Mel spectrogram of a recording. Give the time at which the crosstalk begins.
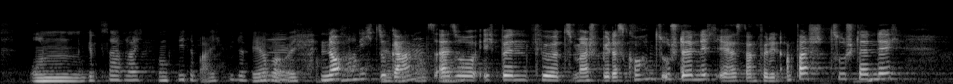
2.6 s

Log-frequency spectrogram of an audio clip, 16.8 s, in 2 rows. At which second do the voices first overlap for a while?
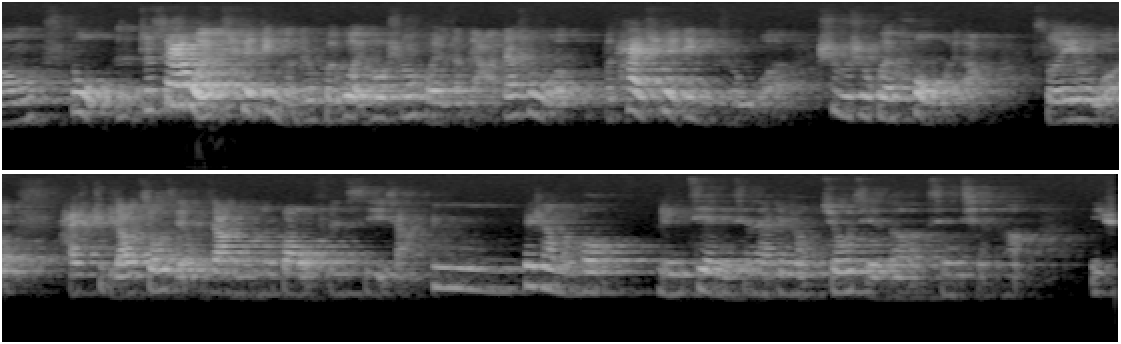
none

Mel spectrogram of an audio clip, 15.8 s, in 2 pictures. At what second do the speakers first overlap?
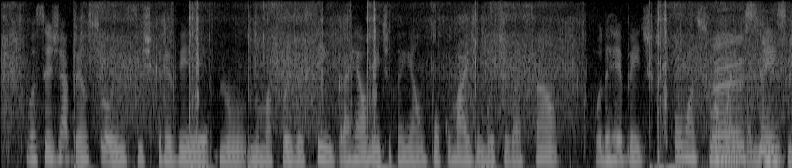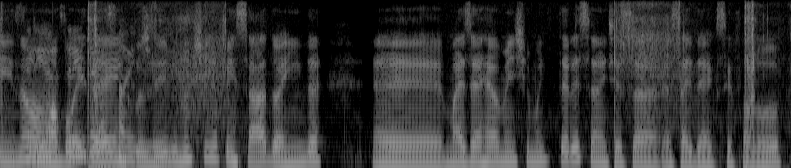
7.1 s

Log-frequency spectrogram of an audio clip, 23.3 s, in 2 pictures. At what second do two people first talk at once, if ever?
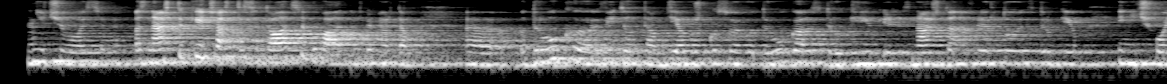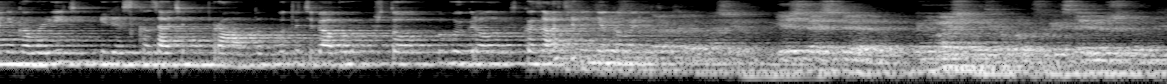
16.9 s

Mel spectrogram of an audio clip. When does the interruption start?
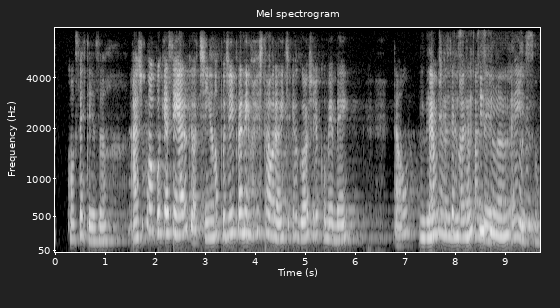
7.5 s

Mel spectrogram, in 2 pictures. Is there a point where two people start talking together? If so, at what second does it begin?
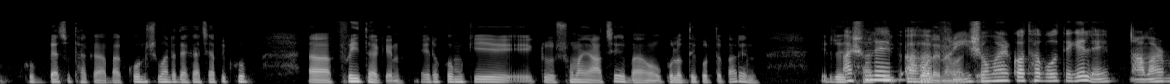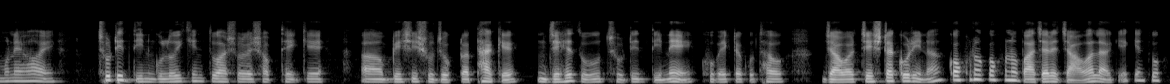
8.5 s

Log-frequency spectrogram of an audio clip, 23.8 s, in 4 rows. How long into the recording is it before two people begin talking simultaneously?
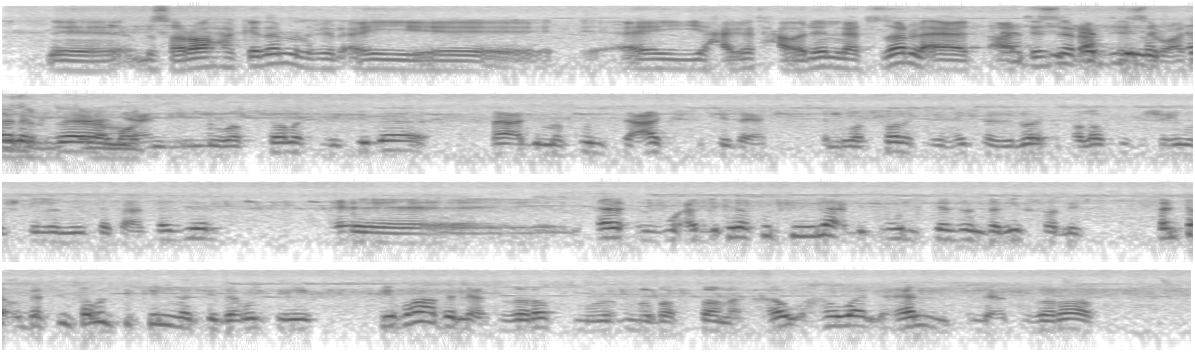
5.0 s

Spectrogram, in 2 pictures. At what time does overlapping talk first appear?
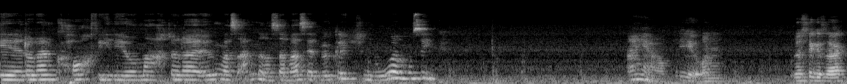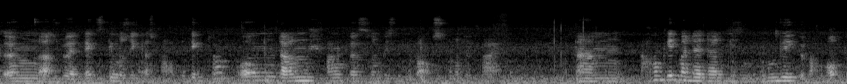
none

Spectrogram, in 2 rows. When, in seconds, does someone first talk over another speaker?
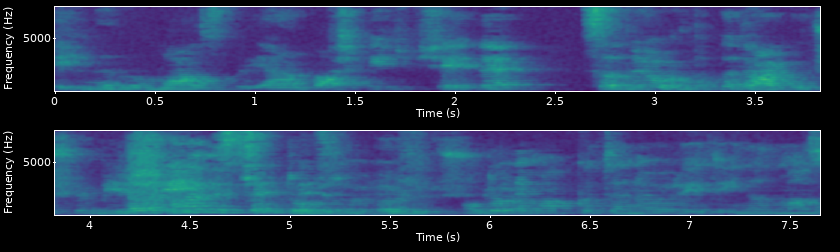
4.2 s

